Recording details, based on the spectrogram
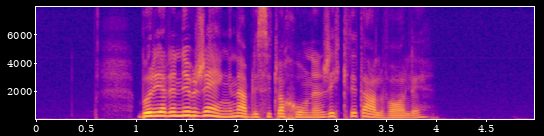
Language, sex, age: Swedish, female, 35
